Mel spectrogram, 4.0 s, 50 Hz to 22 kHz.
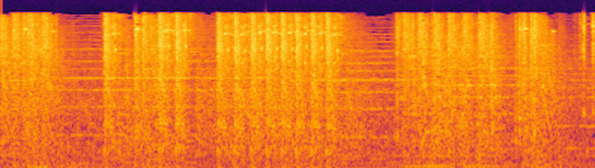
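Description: AK rifle fire from the video game Uncharted 2, loud dense bursts of automatic gunfire running almost continuously, with sharp repeated shots layered over heavy low rumble.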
